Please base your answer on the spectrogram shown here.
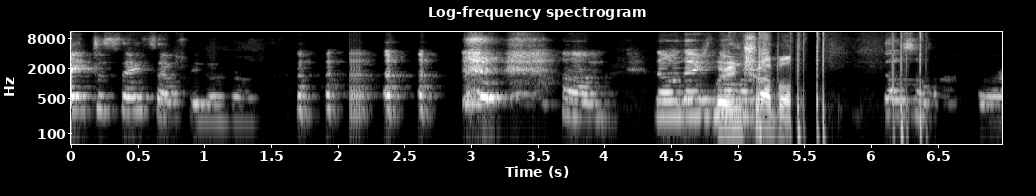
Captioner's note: laughter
